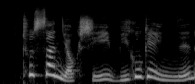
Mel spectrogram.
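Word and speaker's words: Tucson: 산이라고 발음이 되는 겁니다 이거를 잘못 읽으면 스콘 뭐 스콘 뭐 여러 가지로 이상하게 읽을 수 있는데요 어 산이라고 읽는다는 거 기억해 주세요 투산 역시 미국에 있는 한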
